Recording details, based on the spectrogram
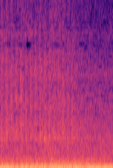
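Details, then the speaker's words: Drift Mustang started at work after sitting four years, with new fuel tank, pump, lines and filter, and exhaust headers not fully on: loud, lumpy, uneven low rumble with no clean idle. Owner suspects bad old fuel, unconfirmed. "I got it running at work. Right, it fired up, it ran like shit. It sounds like a car from fucking Mini Grand Prix!"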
